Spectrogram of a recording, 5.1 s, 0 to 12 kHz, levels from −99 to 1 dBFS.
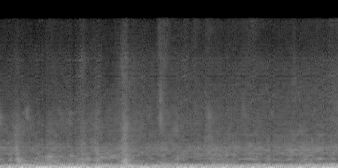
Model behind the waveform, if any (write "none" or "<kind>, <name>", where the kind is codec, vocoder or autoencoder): vocoder, Vocos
